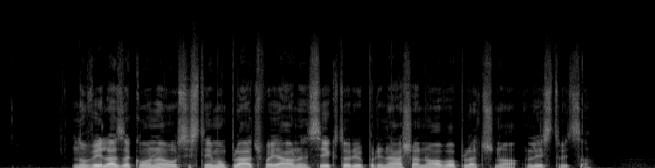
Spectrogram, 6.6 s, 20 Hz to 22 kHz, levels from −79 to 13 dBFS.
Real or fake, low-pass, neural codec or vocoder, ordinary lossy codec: real; 19.8 kHz; none; none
